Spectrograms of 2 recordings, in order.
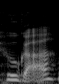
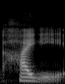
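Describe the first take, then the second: First: The word is said in its native Danish way. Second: The word is read as its English spelling suggests. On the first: The speaker calls it right. "but it's it's pronounced Hygge" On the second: The speaker calls it wrong. "It's written like I pr- I pronounced it when I first discovered it"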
